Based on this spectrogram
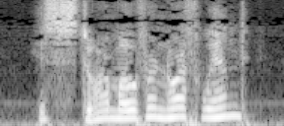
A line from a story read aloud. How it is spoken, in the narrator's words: he called out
